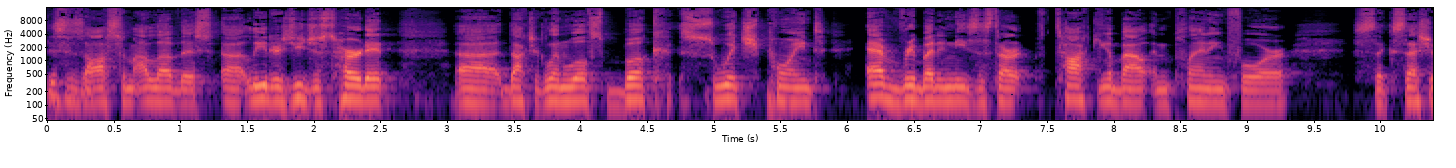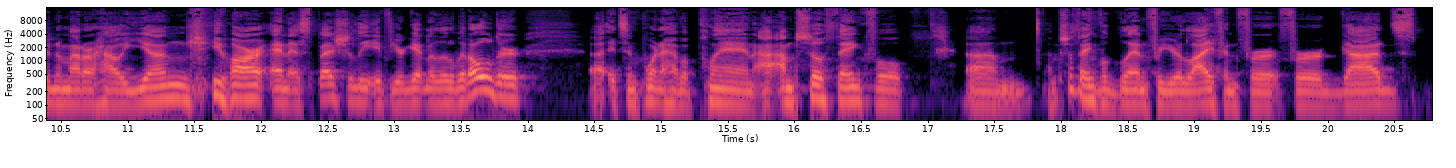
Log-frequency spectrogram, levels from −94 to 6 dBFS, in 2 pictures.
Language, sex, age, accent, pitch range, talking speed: English, male, 30-49, American, 110-135 Hz, 195 wpm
